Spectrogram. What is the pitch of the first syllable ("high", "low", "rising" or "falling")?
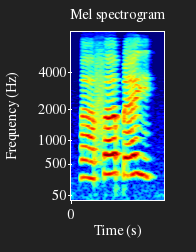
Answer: low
